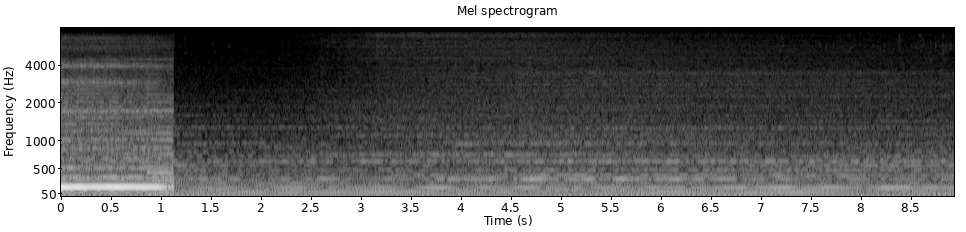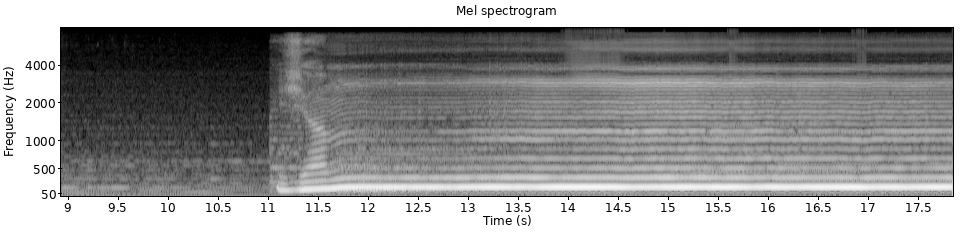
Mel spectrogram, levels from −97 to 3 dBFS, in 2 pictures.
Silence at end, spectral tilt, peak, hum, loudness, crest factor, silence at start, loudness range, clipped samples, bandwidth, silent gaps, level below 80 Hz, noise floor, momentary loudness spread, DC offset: 0 s; -9 dB/octave; 0 dBFS; none; -8 LUFS; 10 dB; 0 s; 16 LU; 0.1%; 6.4 kHz; none; -42 dBFS; -41 dBFS; 10 LU; under 0.1%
